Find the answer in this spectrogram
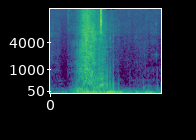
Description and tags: Opening and closing a zipper in different ways.
Recorded with an AKG C414 condenser microphone.
3naudio17, backpack, clothing, uam, zipper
